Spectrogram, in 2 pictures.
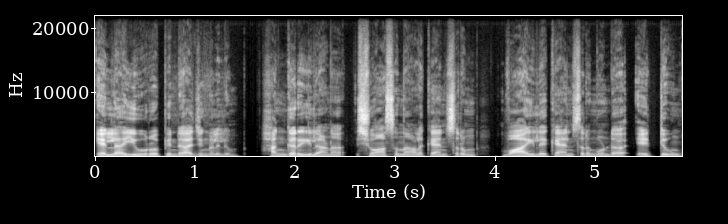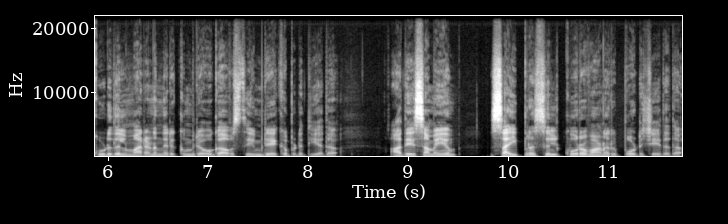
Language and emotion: Malayalam, neutral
